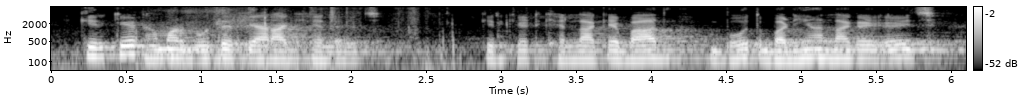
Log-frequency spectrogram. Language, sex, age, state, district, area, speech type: Maithili, male, 18-30, Bihar, Madhubani, rural, spontaneous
